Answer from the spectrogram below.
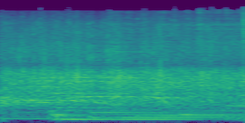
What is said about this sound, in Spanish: Vamos, a alguien que lo crea y le dé un aplauso al Señor.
